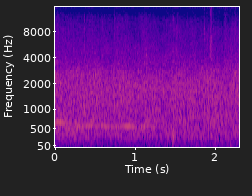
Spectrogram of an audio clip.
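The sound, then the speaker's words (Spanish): Congregation applause during a church sermon: a faint, continuous patter of many hands clapping, steady from start to finish. “Dale un aplauso a Cristo, amado hermano.”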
